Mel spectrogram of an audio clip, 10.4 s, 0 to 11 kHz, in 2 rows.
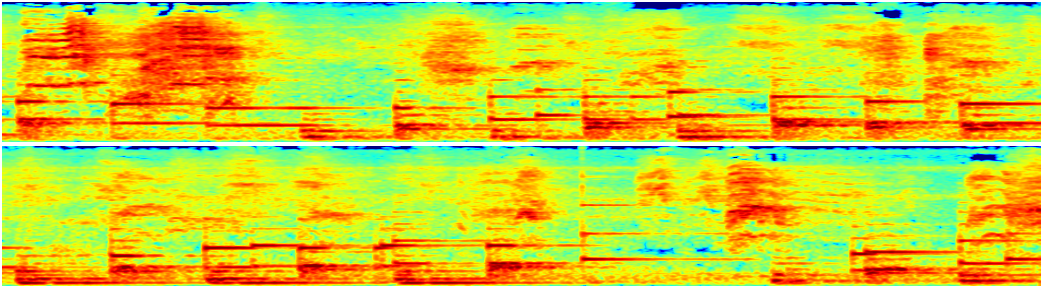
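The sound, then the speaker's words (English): A dense chorus of macaws, cockatoos and parrots warming up in the early morning before 9 a.m., calling without pause, with harsh squawks and drawn-out, wavering cries overlapping loudly throughout, and no voices. “As I reached Parrot Paradise, the macaws, cockatoos and parrots were still warming up.”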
